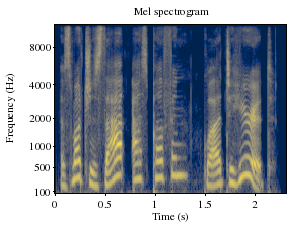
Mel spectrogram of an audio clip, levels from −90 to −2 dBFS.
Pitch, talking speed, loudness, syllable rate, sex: 265 Hz, 260 wpm, -18 LUFS, 6.2 syllables/s, female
